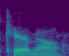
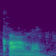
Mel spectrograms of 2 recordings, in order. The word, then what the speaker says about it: caramel: It's caramel, not caramel.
